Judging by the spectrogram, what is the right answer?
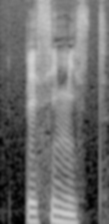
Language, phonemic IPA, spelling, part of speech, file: French, /pe.si.mist/, pessimiste, noun / adjective, Fr-pessimiste.ogg
- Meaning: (noun) pessimist; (adjective) pessimistic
